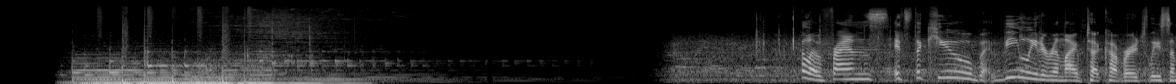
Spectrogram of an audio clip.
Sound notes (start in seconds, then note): 0.7 bright music; 3.8 text whooshing and twinkling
